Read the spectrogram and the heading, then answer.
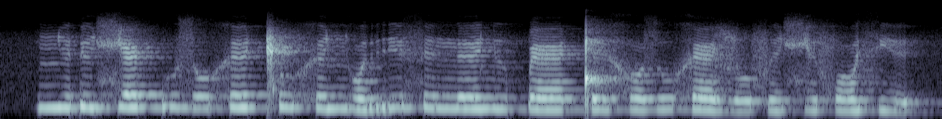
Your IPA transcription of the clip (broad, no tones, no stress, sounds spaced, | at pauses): ɲ e ɗ e ɕ æ ɡ͡b u z o x ɛ ǁ u x ɛ ɲ ɔ rʲ e s e ŋ ɛ lʲ o ɓ æ ǃ e x ɔ z u x æ ɮ o f e ɕ e f ɔ sʲ e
